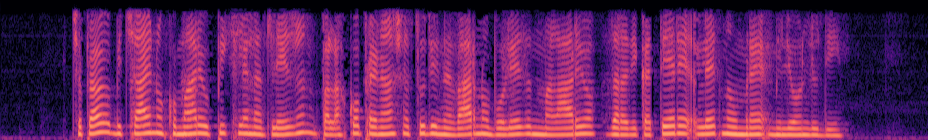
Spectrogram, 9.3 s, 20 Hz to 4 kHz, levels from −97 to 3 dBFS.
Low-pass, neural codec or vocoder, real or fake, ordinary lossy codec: 3.6 kHz; none; real; AAC, 24 kbps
